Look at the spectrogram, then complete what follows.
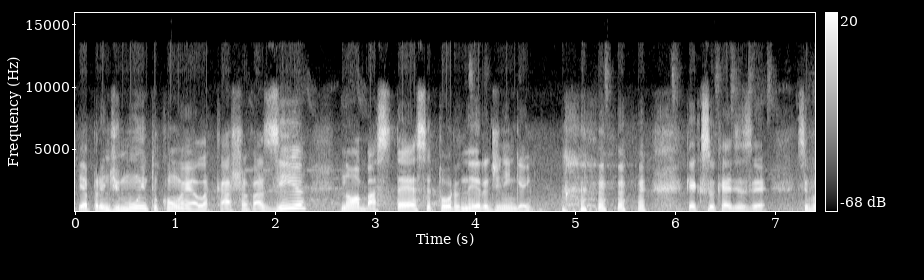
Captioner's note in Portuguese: Risos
